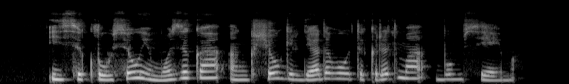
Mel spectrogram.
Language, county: Lithuanian, Klaipėda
